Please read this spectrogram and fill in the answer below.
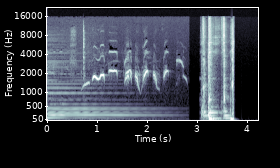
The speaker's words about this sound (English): you just try to hear the birds at the end of …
